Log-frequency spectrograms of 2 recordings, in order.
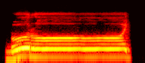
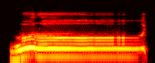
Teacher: ja ini memiliki sifat jahar dan juga memiliki sifat syiddah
